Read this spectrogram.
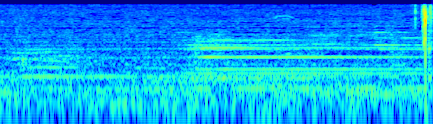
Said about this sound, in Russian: я хотел бы обратить твое внимание, то, что сейчас мы слышим колокольный перезвон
